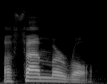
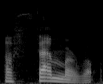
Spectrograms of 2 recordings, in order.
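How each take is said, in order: First: "ephemeral" with FEM and the roll stressed. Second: "Ephemeral" with FEM stressed. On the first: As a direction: double iamb rhythm. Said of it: "And a roll". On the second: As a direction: hit the second syllable. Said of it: "fem is definitely very stressed". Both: Shown as a demonstration.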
